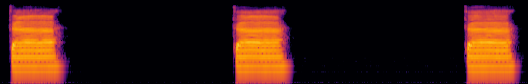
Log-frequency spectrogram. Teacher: the makhraj for the letter ta is the tip of the tongue touching between the gums and the teeth. No, sorry, yeah, between the gums and the top two teeth.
